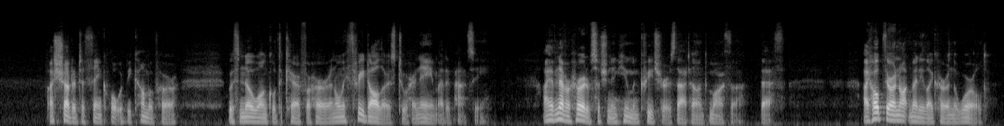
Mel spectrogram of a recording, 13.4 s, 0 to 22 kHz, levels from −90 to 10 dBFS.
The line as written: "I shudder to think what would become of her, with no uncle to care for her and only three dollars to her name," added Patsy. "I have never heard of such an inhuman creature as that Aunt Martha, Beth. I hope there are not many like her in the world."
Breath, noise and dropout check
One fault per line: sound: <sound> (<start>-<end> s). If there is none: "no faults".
no faults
